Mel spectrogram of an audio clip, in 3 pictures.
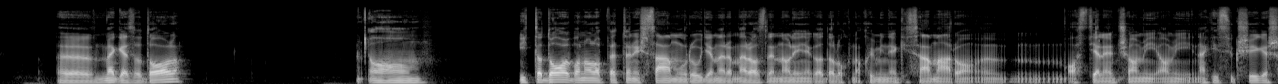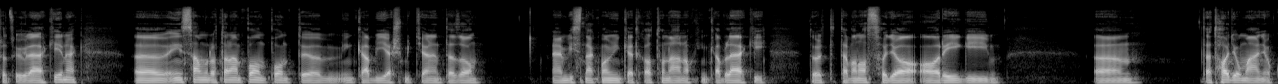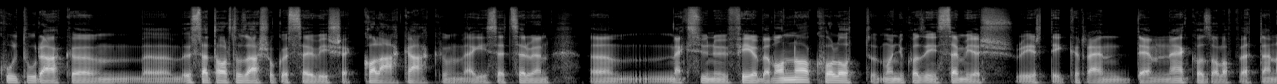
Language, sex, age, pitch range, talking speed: Hungarian, male, 30-49, 80-95 Hz, 120 wpm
